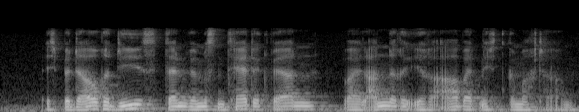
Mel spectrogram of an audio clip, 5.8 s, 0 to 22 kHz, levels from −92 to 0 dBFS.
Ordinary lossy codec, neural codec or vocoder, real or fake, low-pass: none; none; real; none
